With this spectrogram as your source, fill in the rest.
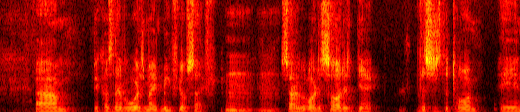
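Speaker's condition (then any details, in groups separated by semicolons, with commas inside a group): No condition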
